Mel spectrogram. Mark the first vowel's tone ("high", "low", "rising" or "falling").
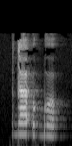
low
